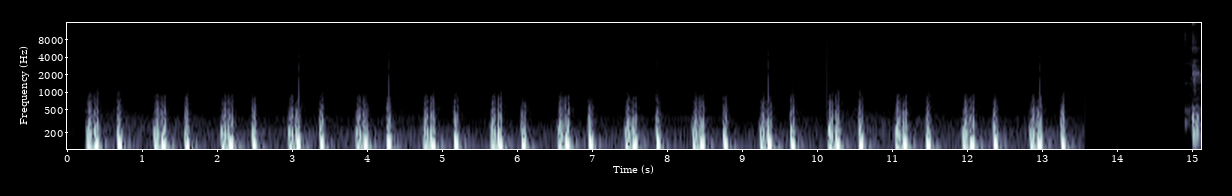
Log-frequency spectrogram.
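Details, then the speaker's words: Simulated fourth heart sound (S4 gallop) for teaching: a soft low extra late-diastolic thump just before the first heart sound, about 67 beats per minute. "lembrando é um som telediastólico Então vai ser aqui no terço final da diástole e ele vai acontecer milissegundos antes da primeira agulha agora então vamos colocar os nossos fones de ouvido para gente auscultar a quarta agulha"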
